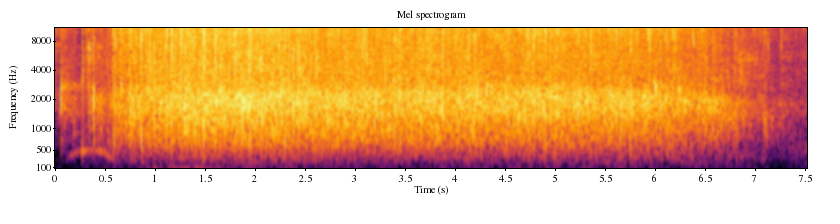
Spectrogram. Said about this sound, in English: So I want to take a moment to thank every single one of those that's been involved in Tech Days 2016. So if you join me in giving them a big round of applause, because we couldn't do it without them.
